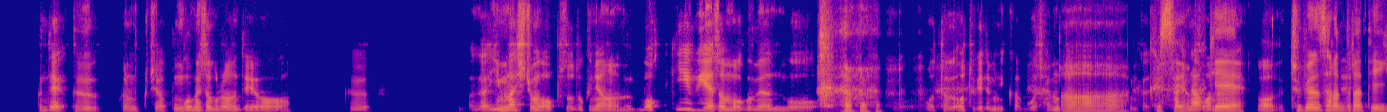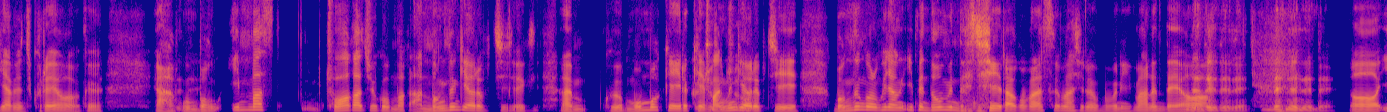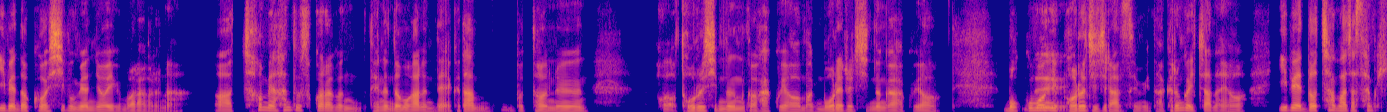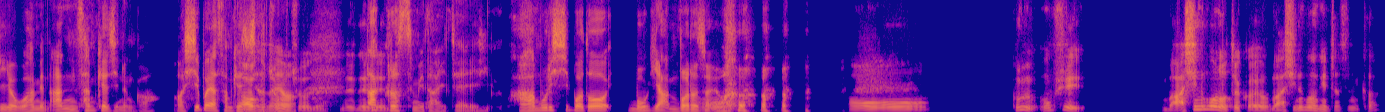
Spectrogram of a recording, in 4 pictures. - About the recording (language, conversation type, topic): Korean, advice, 입맛이 없어 식사를 거르는 일이 반복되는 이유는 무엇인가요?
- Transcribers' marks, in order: other background noise; laugh; laughing while speaking: "되지.라고"; laugh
